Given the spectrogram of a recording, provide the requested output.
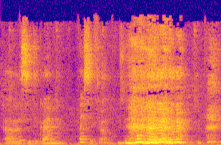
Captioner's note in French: rires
